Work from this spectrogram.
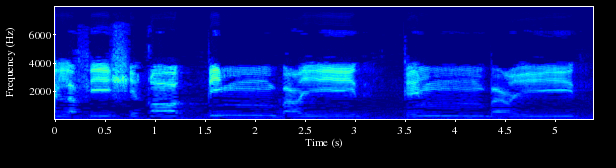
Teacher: نون تنوین ہے، بعد میں با آ رہی ہے، نون تنوین کو میم سے بدلائیں گے تو پڑھیں گے لفی شقاق بعید، قم بعید، غنہ بھی کریں گے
